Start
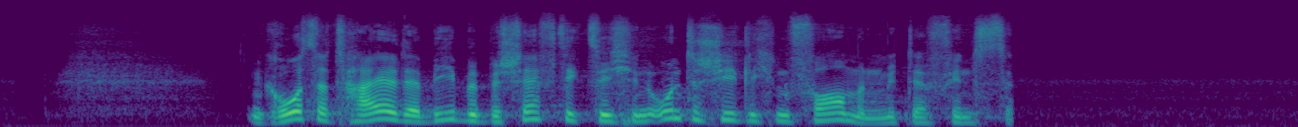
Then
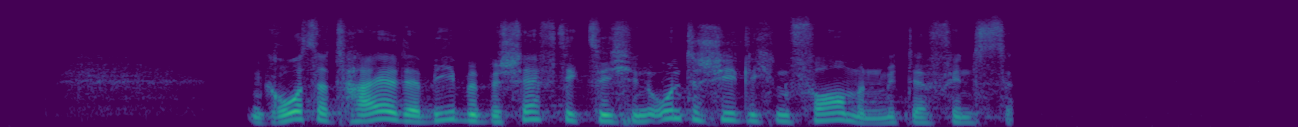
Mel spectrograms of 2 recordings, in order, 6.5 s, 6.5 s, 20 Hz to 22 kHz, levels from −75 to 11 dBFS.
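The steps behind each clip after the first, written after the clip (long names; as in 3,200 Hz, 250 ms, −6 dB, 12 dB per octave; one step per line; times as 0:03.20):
high-shelf EQ 6,700 Hz −4.5 dB
level −9 dB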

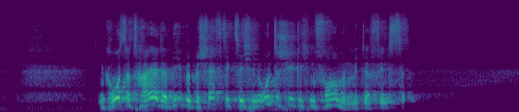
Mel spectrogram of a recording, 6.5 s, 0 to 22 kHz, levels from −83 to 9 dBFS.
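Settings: phaser with its sweep stopped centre 730 Hz, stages 6
high-pass filter sweep 79 Hz → 1,700 Hz, 0:03.65–0:06.49
convolution reverb RT60 0.25 s, pre-delay 50 ms, DRR 10 dB
level +2 dB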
